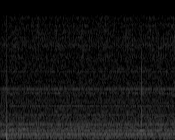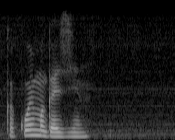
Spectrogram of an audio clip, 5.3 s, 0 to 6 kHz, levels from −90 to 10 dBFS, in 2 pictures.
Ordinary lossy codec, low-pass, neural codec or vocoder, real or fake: none; 5.4 kHz; none; real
